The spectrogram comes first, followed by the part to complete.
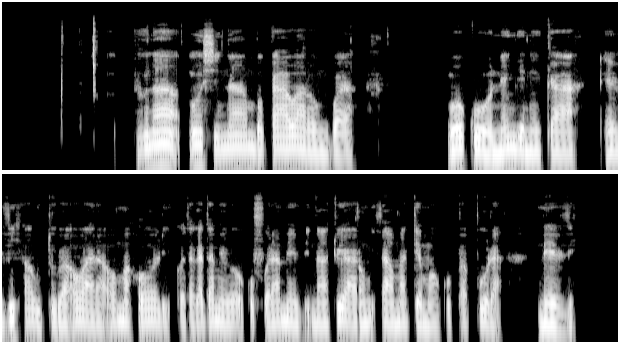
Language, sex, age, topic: Oshiwambo, female, 18-24, agriculture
